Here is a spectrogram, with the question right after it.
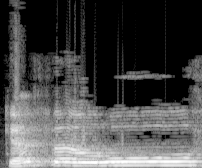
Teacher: الذین کفروا، کاف کو باریک پڑھیں گے، را کو مردمہ ہے، را کو موٹا کر کے پڑھنا ہے ، اور واو مدہ بھی ہے، 1 سیکنڈ را کو کھینچنا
